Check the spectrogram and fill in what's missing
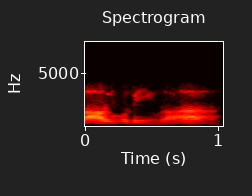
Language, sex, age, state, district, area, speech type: Tamil, female, 60+, Tamil Nadu, Namakkal, rural, conversation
